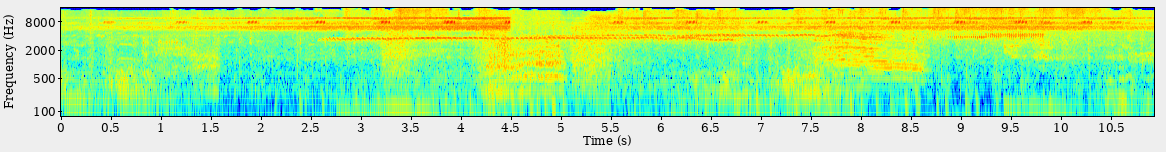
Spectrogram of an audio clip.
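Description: Quick footsteps patter over gravel and grass.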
